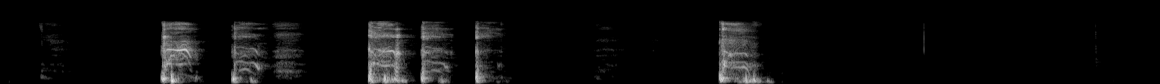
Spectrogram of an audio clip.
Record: {
  "three_cough_length": "11.6 s",
  "three_cough_amplitude": 26971,
  "three_cough_signal_mean_std_ratio": 0.26,
  "survey_phase": "beta (2021-08-13 to 2022-03-07)",
  "age": "45-64",
  "gender": "Female",
  "wearing_mask": "No",
  "symptom_cough_any": true,
  "symptom_runny_or_blocked_nose": true,
  "symptom_shortness_of_breath": true,
  "symptom_sore_throat": true,
  "symptom_fatigue": true,
  "symptom_fever_high_temperature": true,
  "symptom_headache": true,
  "symptom_change_to_sense_of_smell_or_taste": true,
  "symptom_loss_of_taste": true,
  "symptom_other": true,
  "symptom_onset": "4 days",
  "smoker_status": "Never smoked",
  "respiratory_condition_asthma": false,
  "respiratory_condition_other": false,
  "recruitment_source": "Test and Trace",
  "submission_delay": "2 days",
  "covid_test_result": "Positive",
  "covid_test_method": "RT-qPCR"
}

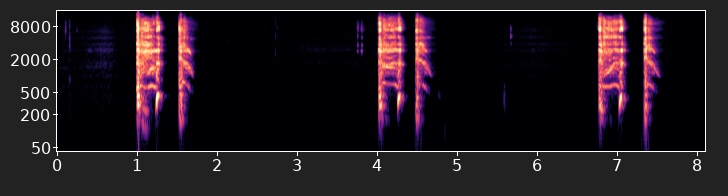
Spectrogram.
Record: {
  "three_cough_length": "8.1 s",
  "three_cough_amplitude": 32767,
  "three_cough_signal_mean_std_ratio": 0.26,
  "survey_phase": "alpha (2021-03-01 to 2021-08-12)",
  "age": "18-44",
  "gender": "Female",
  "wearing_mask": "No",
  "symptom_none": true,
  "smoker_status": "Never smoked",
  "respiratory_condition_asthma": true,
  "respiratory_condition_other": false,
  "recruitment_source": "REACT",
  "submission_delay": "3 days",
  "covid_test_result": "Negative",
  "covid_test_method": "RT-qPCR"
}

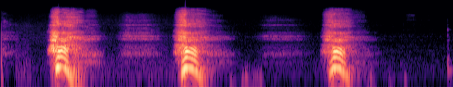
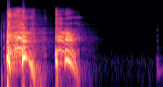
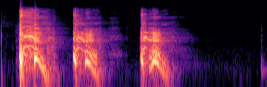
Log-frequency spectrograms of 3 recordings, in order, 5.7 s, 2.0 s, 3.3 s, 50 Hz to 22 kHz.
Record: {
  "exhalation_length": "5.7 s",
  "exhalation_amplitude": 27309,
  "exhalation_signal_mean_std_ratio": 0.3,
  "cough_length": "2.0 s",
  "cough_amplitude": 32768,
  "cough_signal_mean_std_ratio": 0.34,
  "three_cough_length": "3.3 s",
  "three_cough_amplitude": 32768,
  "three_cough_signal_mean_std_ratio": 0.35,
  "survey_phase": "beta (2021-08-13 to 2022-03-07)",
  "age": "65+",
  "gender": "Male",
  "wearing_mask": "No",
  "symptom_none": true,
  "smoker_status": "Never smoked",
  "respiratory_condition_asthma": true,
  "respiratory_condition_other": false,
  "recruitment_source": "REACT",
  "submission_delay": "2 days",
  "covid_test_result": "Negative",
  "covid_test_method": "RT-qPCR",
  "influenza_a_test_result": "Negative",
  "influenza_b_test_result": "Negative"
}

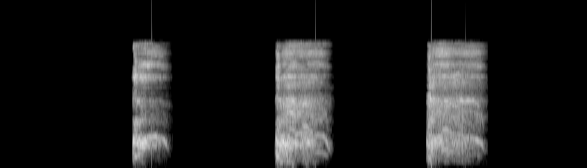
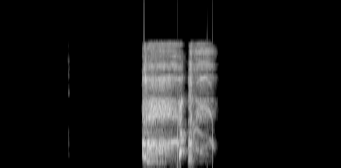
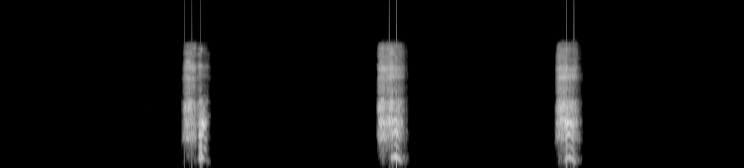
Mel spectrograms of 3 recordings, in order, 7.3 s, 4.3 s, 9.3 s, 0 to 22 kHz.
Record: {
  "three_cough_length": "7.3 s",
  "three_cough_amplitude": 31535,
  "three_cough_signal_mean_std_ratio": 0.38,
  "cough_length": "4.3 s",
  "cough_amplitude": 31547,
  "cough_signal_mean_std_ratio": 0.35,
  "exhalation_length": "9.3 s",
  "exhalation_amplitude": 31603,
  "exhalation_signal_mean_std_ratio": 0.23,
  "survey_phase": "beta (2021-08-13 to 2022-03-07)",
  "age": "45-64",
  "gender": "Female",
  "wearing_mask": "No",
  "symptom_runny_or_blocked_nose": true,
  "symptom_shortness_of_breath": true,
  "symptom_fatigue": true,
  "symptom_onset": "12 days",
  "smoker_status": "Never smoked",
  "respiratory_condition_asthma": false,
  "respiratory_condition_other": false,
  "recruitment_source": "REACT",
  "submission_delay": "12 days",
  "covid_test_result": "Negative",
  "covid_test_method": "RT-qPCR",
  "influenza_a_test_result": "Negative",
  "influenza_b_test_result": "Negative"
}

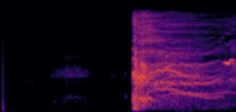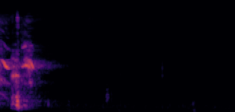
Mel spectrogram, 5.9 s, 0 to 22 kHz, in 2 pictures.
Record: {
  "cough_length": "5.9 s",
  "cough_amplitude": 28438,
  "cough_signal_mean_std_ratio": 0.38,
  "survey_phase": "beta (2021-08-13 to 2022-03-07)",
  "age": "45-64",
  "gender": "Male",
  "wearing_mask": "No",
  "symptom_none": true,
  "smoker_status": "Never smoked",
  "respiratory_condition_asthma": false,
  "respiratory_condition_other": false,
  "recruitment_source": "Test and Trace",
  "submission_delay": "2 days",
  "covid_test_result": "Negative",
  "covid_test_method": "RT-qPCR"
}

